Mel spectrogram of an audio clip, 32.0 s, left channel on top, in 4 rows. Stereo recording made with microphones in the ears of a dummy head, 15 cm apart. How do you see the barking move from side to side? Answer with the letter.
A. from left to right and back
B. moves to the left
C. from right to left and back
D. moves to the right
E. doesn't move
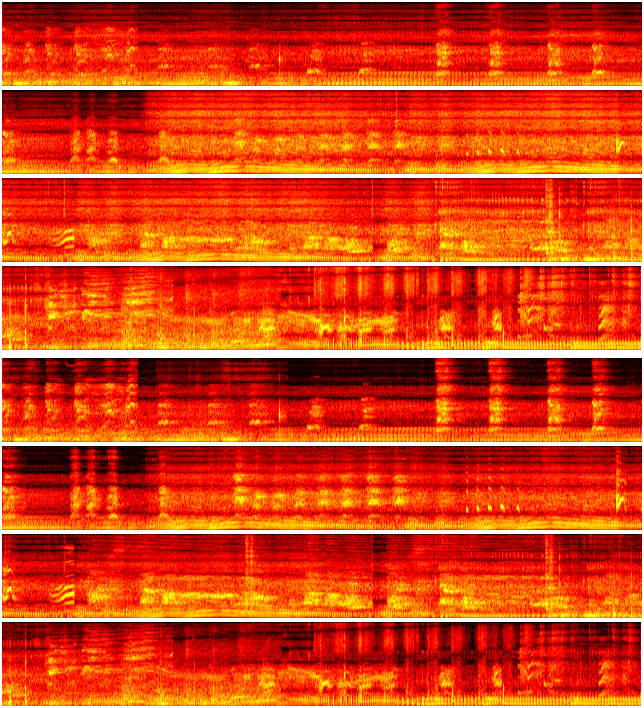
B.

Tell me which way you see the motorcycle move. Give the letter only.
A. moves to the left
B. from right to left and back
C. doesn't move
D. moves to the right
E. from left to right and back
C.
